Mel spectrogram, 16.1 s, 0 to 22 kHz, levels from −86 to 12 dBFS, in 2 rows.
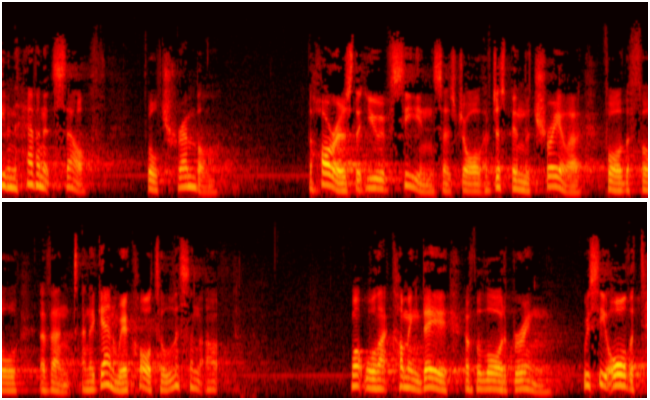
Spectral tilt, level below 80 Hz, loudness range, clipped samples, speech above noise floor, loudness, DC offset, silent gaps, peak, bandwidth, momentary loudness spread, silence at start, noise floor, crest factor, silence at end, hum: -4.5 dB/octave; -68 dBFS; 5 LU; under 0.1%; 31 dB; -28 LUFS; under 0.1%; none; -8 dBFS; 14 kHz; 13 LU; 0 s; -59 dBFS; 20 dB; 0 s; none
